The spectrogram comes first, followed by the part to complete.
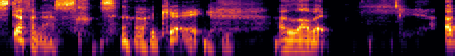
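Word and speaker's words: στέφανος: crown this is interesting this is Stefano's Stefano's let's listen Strong's G 4735 Stefan us Stefan us ok st. Rick you are corrected it's Stefan us ok I love it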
